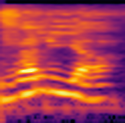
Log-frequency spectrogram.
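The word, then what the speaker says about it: valiha: Ça s'appelle une valia. Ça s'écrit V-A-L-H-I-A.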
